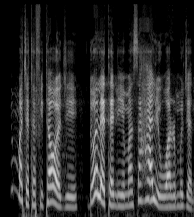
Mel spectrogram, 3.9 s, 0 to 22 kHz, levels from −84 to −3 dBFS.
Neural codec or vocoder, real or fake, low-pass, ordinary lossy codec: vocoder, 48 kHz, 128 mel bands, Vocos; fake; none; none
